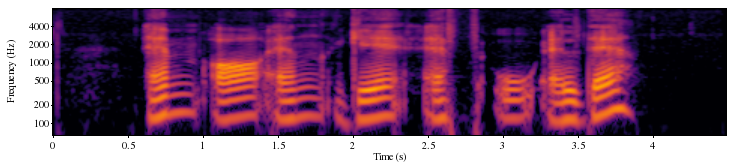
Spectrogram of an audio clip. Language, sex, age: Norwegian, male, 45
